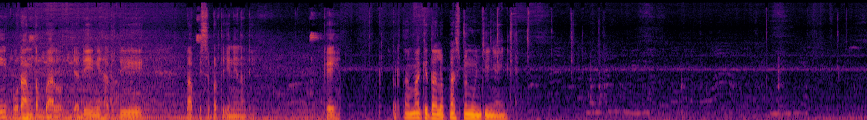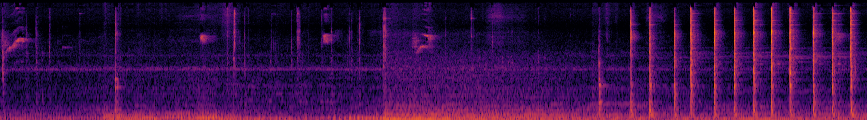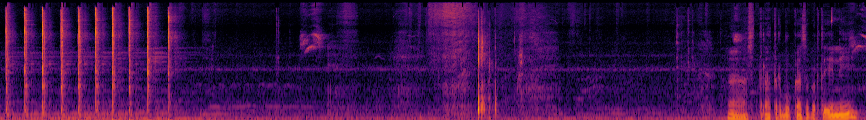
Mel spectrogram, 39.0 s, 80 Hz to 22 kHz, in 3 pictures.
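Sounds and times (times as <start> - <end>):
sharp metal taps: 21.9 - 28.9.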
